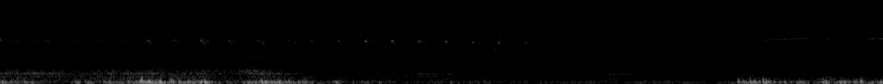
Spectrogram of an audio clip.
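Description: A bird giving a fast, high trill of short repeated chirps for the first few seconds, then a brief held high note near the end. Underneath are low rustling thumps of dry weeds and soil being handled, loudest near the end.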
